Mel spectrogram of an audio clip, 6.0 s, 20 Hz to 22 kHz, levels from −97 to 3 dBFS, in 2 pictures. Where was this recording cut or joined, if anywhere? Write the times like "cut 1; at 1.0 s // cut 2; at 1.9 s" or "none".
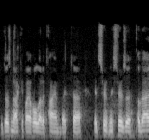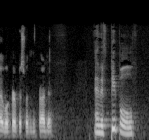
none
